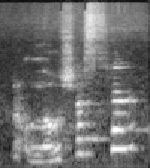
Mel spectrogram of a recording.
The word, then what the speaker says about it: Gloucester: Cester is pronounced stir. Cester. Yeah. Leicester. Worcester. Gloucester? Worcester. It's not cess. It's Stir.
